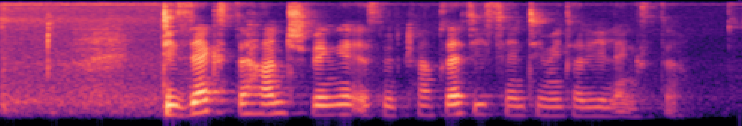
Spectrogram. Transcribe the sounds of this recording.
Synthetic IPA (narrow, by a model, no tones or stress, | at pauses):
d̥iːzɛkstəɦantʃv̥ɪŋəʔɪ̰stmɪtkʰnapz̥ɛçt͡sɪçt͡sɛntʰimeːtʰɐdiːlɛ̰ŋstʰə̰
